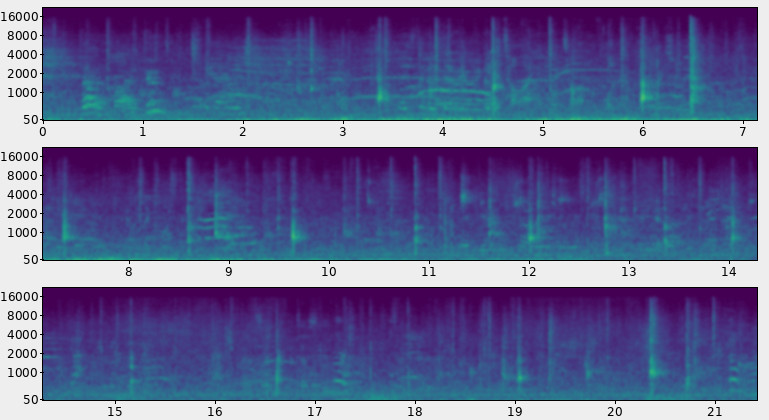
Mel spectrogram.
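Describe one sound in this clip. Paddles pop sharply against a plastic ball in a rally.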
